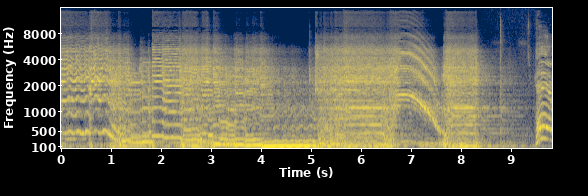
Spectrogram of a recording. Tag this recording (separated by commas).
Speech, Music, Sound effect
